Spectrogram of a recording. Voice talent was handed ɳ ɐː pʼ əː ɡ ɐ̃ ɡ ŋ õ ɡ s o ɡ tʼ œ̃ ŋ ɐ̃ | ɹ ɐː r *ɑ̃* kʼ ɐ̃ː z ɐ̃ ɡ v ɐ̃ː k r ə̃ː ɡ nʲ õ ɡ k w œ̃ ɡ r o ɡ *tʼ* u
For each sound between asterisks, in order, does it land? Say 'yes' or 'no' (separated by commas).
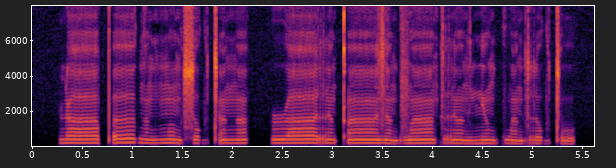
no, yes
